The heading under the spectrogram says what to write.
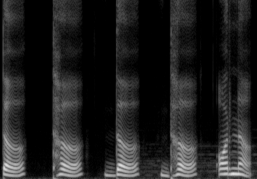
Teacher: त, थ, द, ध और न स्पर्श व्यंजनों के त वर्ग के वर्ण हैं। ये सभी व्यंजन दंत्य कहलाते हैं क्योंकि इनका उच्चारण जीभ का अगला भाग ऊपरी दांतों को स्पर्श करके होता है। न इस वर्ग का पंचमाक्षर है और एक नासिक्य व्यंजन भी है।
